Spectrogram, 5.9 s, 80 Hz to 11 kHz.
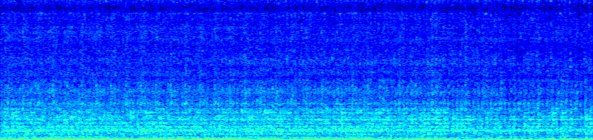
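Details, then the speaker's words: Mercedes 190SL Solex carburettors on a test engine: a low idle that stumbles and loses its even beat as the idle mixture screws are turned in too far, a lean misfire from choking off the fuel, before the screws are backed out for best running. "choking off the fuel back it out got our best running"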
